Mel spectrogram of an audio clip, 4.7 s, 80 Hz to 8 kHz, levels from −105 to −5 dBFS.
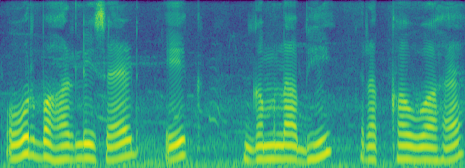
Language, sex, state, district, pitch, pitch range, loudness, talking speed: Hindi, female, Uttar Pradesh, Saharanpur, 185 Hz, 175-200 Hz, -17 LUFS, 130 wpm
